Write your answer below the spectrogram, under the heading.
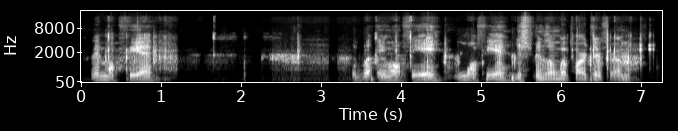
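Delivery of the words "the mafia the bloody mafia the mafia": put-on English accent. Echoing how english people say mafia: imitating english accent. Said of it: "how the English people say mafia".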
